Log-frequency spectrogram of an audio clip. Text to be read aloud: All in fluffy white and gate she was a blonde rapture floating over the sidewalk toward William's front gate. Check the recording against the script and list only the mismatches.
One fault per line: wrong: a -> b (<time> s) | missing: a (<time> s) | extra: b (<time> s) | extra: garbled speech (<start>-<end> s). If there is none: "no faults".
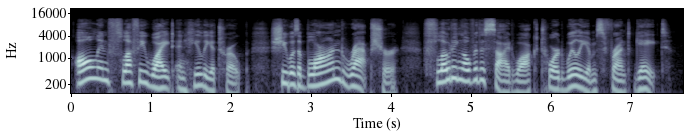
wrong: gate -> heliotrope (1.4 s)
